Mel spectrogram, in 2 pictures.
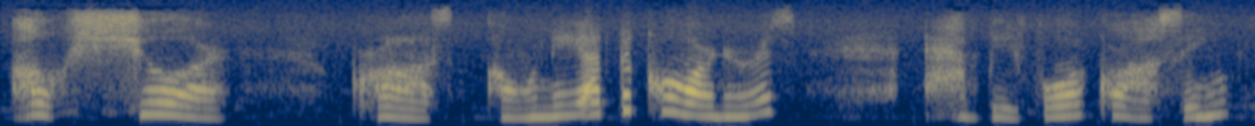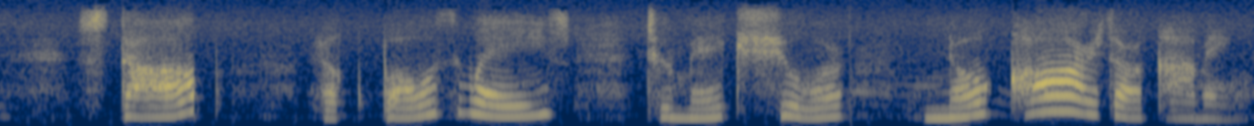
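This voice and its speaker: Casting: a tiny curious little sister, breathy, soft and high, earnest, for a children's educational story. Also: female voice, very slow, heavily acted, rough recording.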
